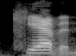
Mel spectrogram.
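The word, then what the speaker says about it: Cavan: counties in Ireland and their accent they say Kevin is how they would pronounce where they're from and it's done in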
